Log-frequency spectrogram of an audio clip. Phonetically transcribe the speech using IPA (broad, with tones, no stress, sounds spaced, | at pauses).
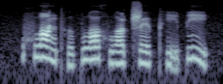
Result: x w ɑ˥˩ ŋ pʰ u˩ p w ɔ˥ x w ɔ˧˥ ʈ͡ʂ ɻ̩˧˥ pʰ ḭ˨˩ p i˥˩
